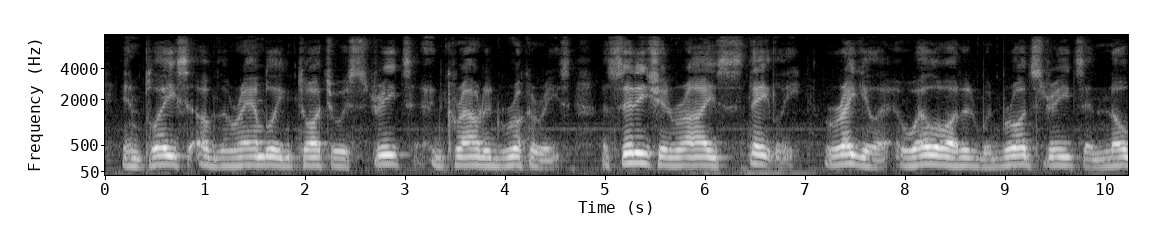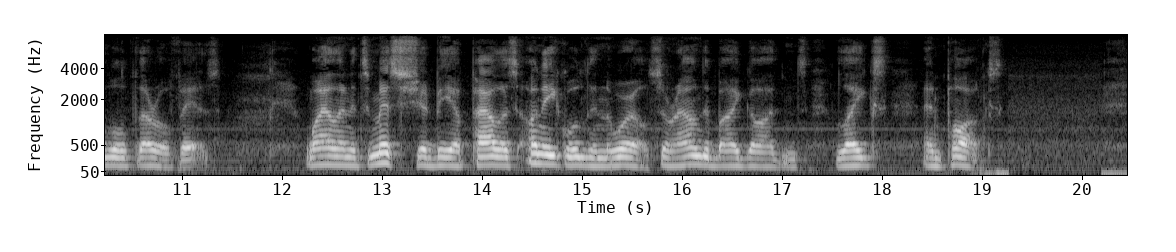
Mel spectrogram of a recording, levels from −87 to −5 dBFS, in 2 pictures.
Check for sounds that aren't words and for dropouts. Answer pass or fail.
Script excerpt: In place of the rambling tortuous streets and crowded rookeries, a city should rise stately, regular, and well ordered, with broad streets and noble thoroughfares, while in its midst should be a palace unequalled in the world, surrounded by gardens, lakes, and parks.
pass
